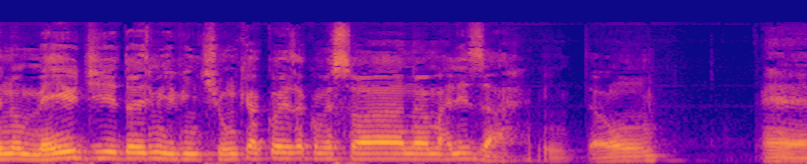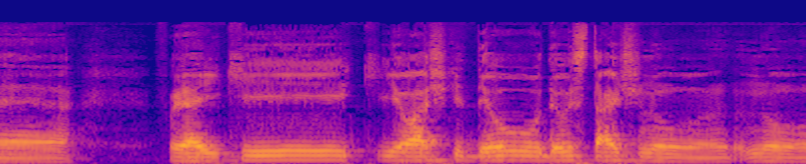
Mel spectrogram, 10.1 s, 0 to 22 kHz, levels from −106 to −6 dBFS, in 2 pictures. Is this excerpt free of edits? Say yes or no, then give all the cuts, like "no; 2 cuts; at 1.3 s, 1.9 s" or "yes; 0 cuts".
yes; 0 cuts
